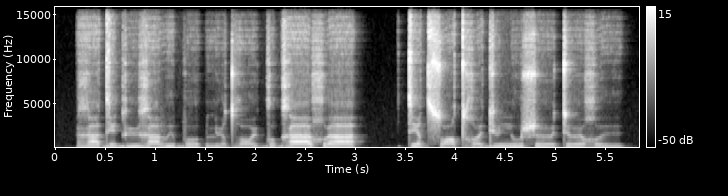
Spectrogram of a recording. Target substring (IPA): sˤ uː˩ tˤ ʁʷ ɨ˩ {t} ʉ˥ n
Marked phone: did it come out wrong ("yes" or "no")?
yes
